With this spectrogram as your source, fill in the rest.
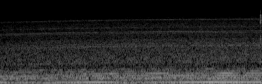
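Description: Airliner jet engines spool up to full takeoff power with brakes held in X-Plane 11, a steady, loud, dense roar with a low rumble, continuous and alone.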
